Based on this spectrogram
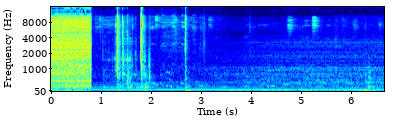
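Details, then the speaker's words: Worcester Bosch combi boiler after replacing the failed noisy fan and setting max/min gas: quiet, steady low hum with a few light clicks, no rattle; running normally. "One nice quiet boiler, happy days."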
